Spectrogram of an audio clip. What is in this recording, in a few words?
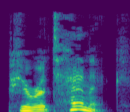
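"puritanic", British English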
